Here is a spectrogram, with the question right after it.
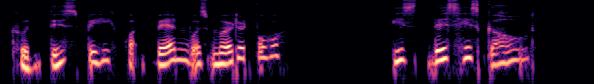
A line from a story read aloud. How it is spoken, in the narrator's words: Mom whispered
